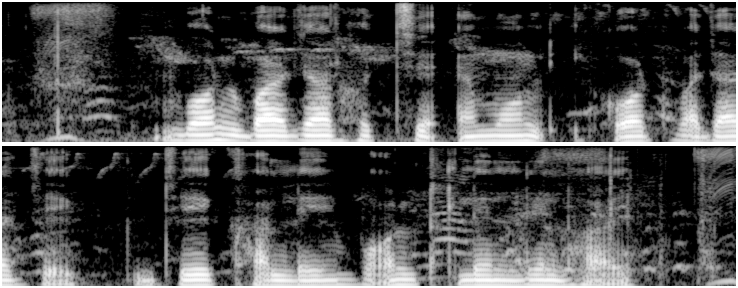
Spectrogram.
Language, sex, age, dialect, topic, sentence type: Bengali, male, 18-24, Jharkhandi, banking, statement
